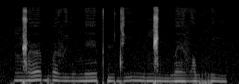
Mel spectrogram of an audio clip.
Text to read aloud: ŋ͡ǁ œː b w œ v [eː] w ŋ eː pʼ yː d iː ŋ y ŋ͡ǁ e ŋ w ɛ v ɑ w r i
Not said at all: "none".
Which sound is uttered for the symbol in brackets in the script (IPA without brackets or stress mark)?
iː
